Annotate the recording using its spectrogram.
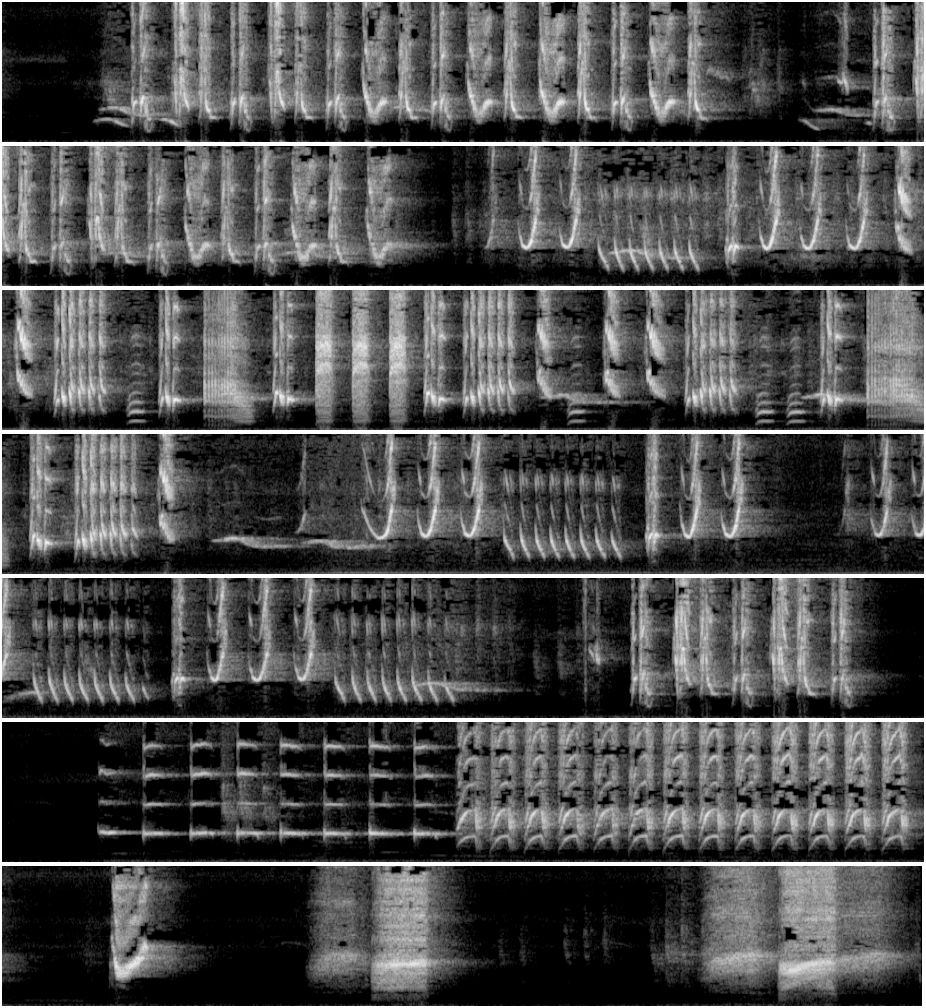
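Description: Black-winged myna (jalak putih) singing in full, eager song: a long run of loud, rapid rattling phrases separated by short pauses, with a few sharp clicks and one steady whistled note about two-thirds of the way through.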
